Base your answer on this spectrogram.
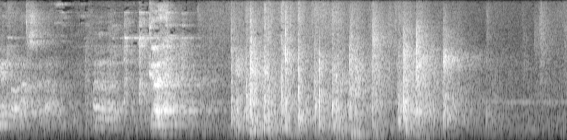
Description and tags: running up stairs
the sound of someone running up a flight of stairs with some white noise in the background.
footsteps, running, foley, stairs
